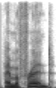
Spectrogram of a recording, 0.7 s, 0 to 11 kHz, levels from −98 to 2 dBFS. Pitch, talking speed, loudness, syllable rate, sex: 165 Hz, 325 wpm, -15 LUFS, 6.4 syllables/s, male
